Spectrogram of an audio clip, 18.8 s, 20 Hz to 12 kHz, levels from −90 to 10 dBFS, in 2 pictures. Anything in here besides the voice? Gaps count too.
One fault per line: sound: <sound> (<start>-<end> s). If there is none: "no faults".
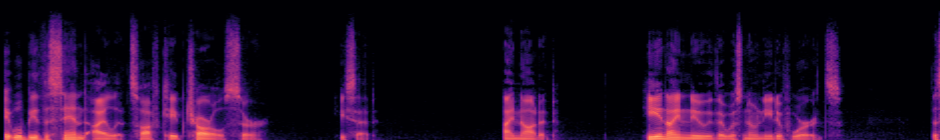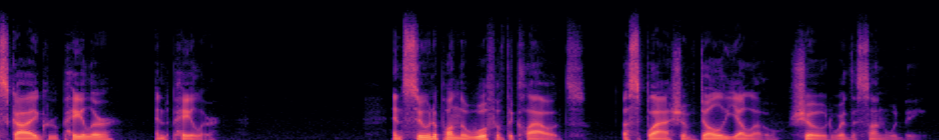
no faults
